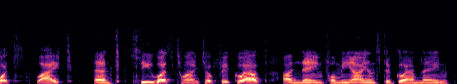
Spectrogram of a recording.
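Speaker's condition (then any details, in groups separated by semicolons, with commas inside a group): Cerebral palsy; speech affected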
